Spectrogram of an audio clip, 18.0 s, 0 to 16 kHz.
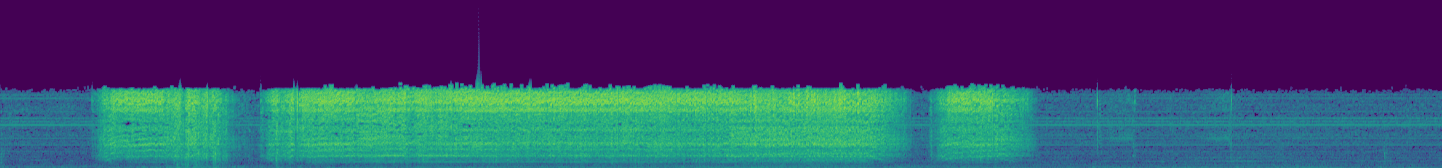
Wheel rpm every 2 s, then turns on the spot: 40, 60, 160, 160, 160, 110, 30, 0, 0.
none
